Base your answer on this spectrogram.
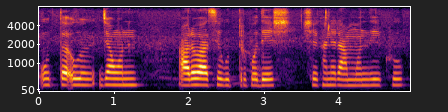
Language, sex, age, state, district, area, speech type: Bengali, female, 30-45, West Bengal, Birbhum, urban, spontaneous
